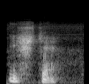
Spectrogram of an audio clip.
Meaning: noun suffix used to denote a place, similar e.g. to -ery
- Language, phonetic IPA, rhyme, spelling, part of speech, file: Czech, [ ɪʃcɛ], -ɪʃcɛ, -iště, suffix, Cs-iště.ogg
